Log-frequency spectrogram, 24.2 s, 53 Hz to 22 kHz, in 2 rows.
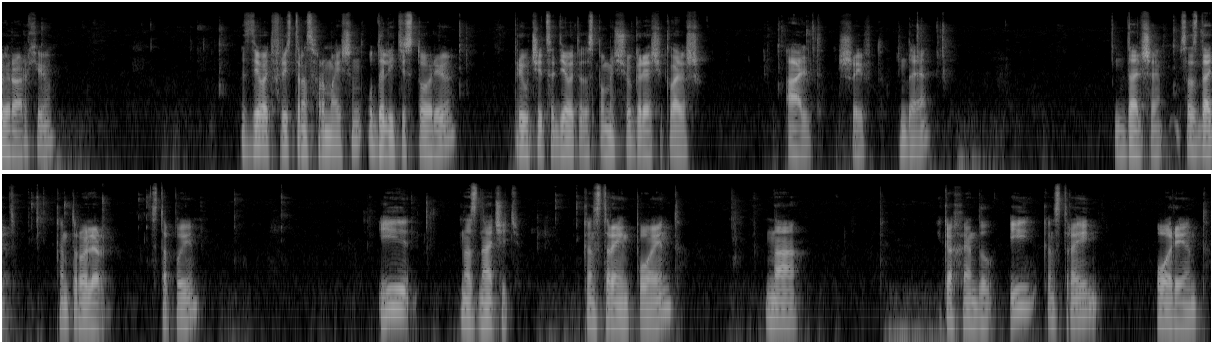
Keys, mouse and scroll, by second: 0.2-7.6 drag, 7.7 alt+middle click, 8.9 alt+shift+d, 11.7 alt+middle click, 12.2 alt+right drag, 12.5 alt+middle drag, 13.4 click, 14.8-15.7 alt+drag, 17.6-24.1 alt+right drag.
